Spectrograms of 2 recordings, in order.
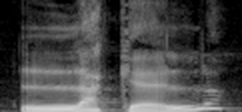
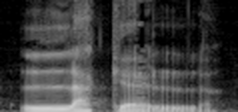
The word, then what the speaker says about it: laquelle: So basically same rule, QU, U is not pronounced here. And then you've got this double L-E. Well, phonetically here, it is the same as what we have here. So, laquelle.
